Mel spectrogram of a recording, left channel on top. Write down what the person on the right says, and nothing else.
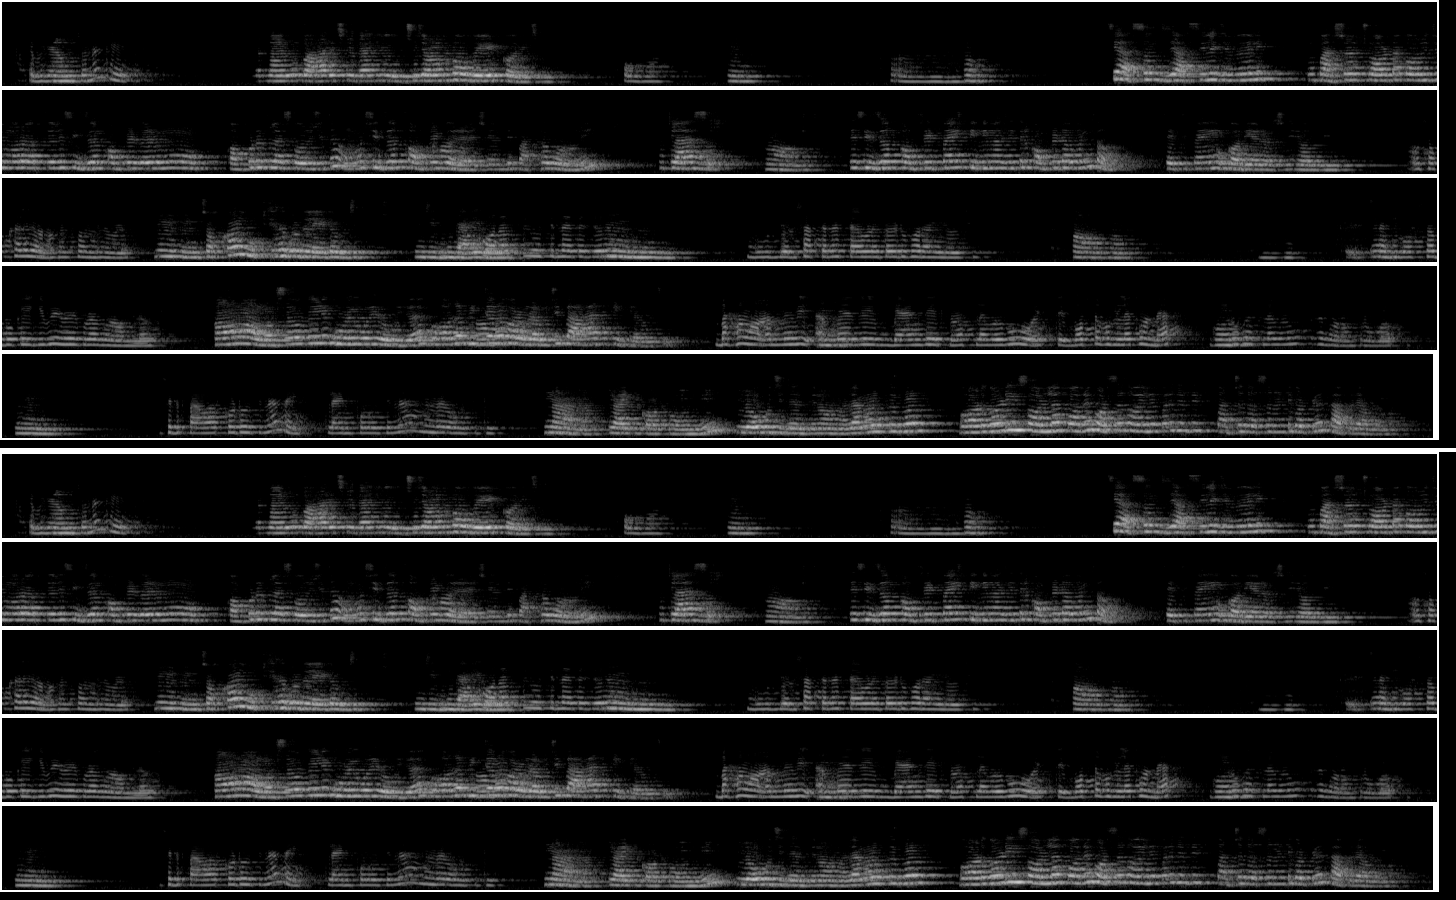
ହୁଁ।
ନାଇଁ ମୁଁ ବାହାରେ ଛିଡା ହିଁ ହେଇଚି। ଜଣଙ୍କୁ ୱେଟ କରିଛି।
ହୁଁ
ହଁ ସିଏ ଆସନ୍ତୁ ସିଏ ଆସିଲେ ଯିବି ବୋଲି ମୁଁ ପାଞ୍ଚଟା ରୁ ଛଅଟା କରୁଚି ମୋର ଆକଚୁଆଲି ସିଜନ କମ୍ପଲିଟ କରି ମୁଁ କମ୍ପ୍ୟୁଟର କ୍ଲାସ କରୁଚି ତ ମୋର ସିଜନ କମପ୍ଲିଟ
କରିବାର
ଅଛି। ଏମତି ପାଠ ପାଠ ପଢ଼ୁନି ମୁଁ କ୍ଲାସ୍
ହଁ ସିଜନ୍ କମ୍ପ୍ଲିଟ ପାଇଁ ତିନି ମାସ ଭିତରେ କମ୍ପ୍ଲିଟ ହବନି ତ ସେଥିପାଇଁ
କରିବାର ଅଛି ଜଲଦି।
ହୁଁ ହୁଁ ସକାଳୁ ଉଠିବାକୁ ଲେଟ୍ ହଉଚି। ଯିବି
ଯାଇ
ହଉନି
ହୁଁ ହୁଁ ହୁଁ।
ହଁ ହଁ।
ସେଇଟା
ହଁ ହଁ ବର୍ଷା ପକେଇଲେ ଗୁଳି ଗୁଳି ହଉଛି ଆ ଘର ଭିତରେ
ଗରମ
ଲାଗୁଛି ବାହାରେ ଠିକ ଲାଗୁଛି।
ହୁଁ
ହୁଁ
ହୁଁ।
ନା ନା ଲାଇନ୍ କଟ ହଉନି ରହୁଛି ସେମତି ନର୍ମାଲ ଆମର କେବଳ ଘଡ଼ଘଡ଼ି ସରିଲା ପରେ ବର୍ଷା ସଇଲା ପରେ ଯଦି ପାଞ୍ଚ ଦଶ ମିନିଟ୍ କଟିବ ତାପରେ ଆଉ ନୁହଁ।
